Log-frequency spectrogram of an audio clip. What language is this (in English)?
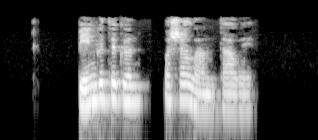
Mari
